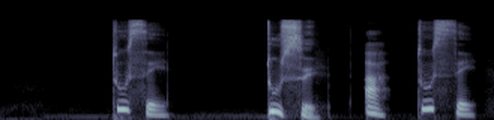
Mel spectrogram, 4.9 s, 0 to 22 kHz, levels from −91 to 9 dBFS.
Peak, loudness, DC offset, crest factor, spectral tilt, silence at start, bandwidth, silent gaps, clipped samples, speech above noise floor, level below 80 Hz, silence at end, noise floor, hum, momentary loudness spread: -12 dBFS; -31 LUFS; under 0.1%; 22 dB; -3.5 dB/octave; 1.1 s; 12 kHz; none; under 0.1%; 47 dB; -60 dBFS; 0.2 s; -78 dBFS; none; 12 LU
